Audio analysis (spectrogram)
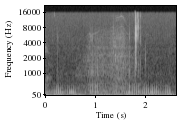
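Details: Domestic cat, a female, purring for a close-up ASMR microphone recording: a steady, low, rapidly pulsing rumble throughout, with a few soft clicks and a brief sharp tick near the end.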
